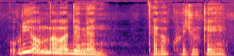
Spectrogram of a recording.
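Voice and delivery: high-pitched, wheedling character voice; coaxing pirate. Acted. Pirate coaxes Wendy to be his mother, wheedling.

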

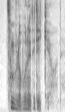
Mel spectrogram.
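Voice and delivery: hushed whisper. Real, not acted. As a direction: whisper it softly. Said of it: "unvoiced whisper".

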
